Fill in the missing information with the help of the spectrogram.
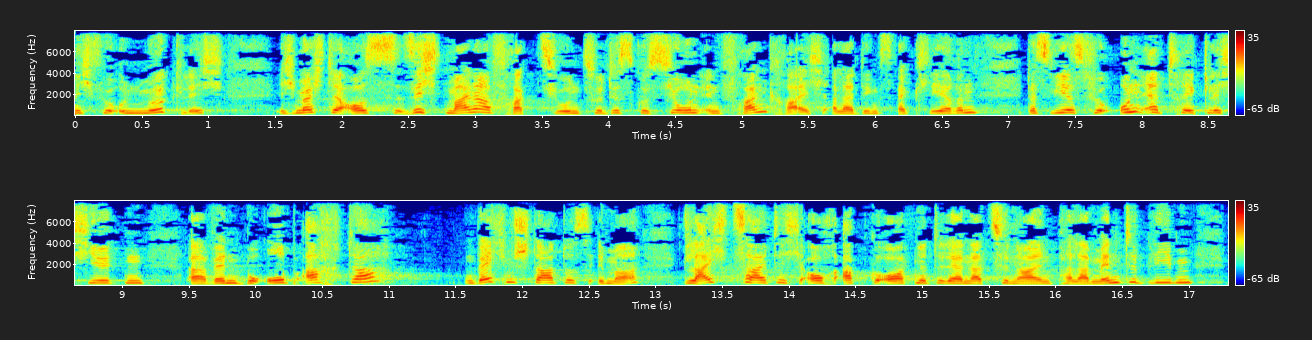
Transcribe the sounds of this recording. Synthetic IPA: nɪçtfyːɐʔʊnmøːklɪç | ʔɪçmœçtəʔa̰ʊsz̥ɪçtmaɪnɐfʁ̥ak̚t͡sjoːnt͡suːɐdɪskʊsjoːnʔɪ̰nfʁ̥aŋkʁ̥a̰ɪçʔalɐdɪŋsɛɐkʰl̥ɛːʁ̞ənd̥asv̥iːɐɛsfyːɐʔʊnɛɐtʁ̥ɛːklɪçhiːltn̩ | ʔvɛnbəʔoːpʔaχtɐ | ʔɪnvɛlçəmʃtaːtʊsʔɪmɐɡ̥laɪçt͡saɪtɪçʔa̰ʊxʔap̚ɡ̥əʔɔɐdnətədeːɐnat͡sjonaːlənpʰaɐlamɛntəbliːbm̩

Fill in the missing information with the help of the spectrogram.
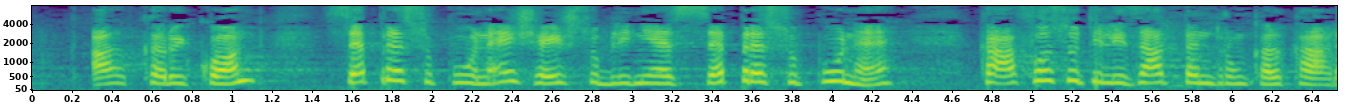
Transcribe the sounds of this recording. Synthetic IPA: alkəɾujko̞nt̪se̞pɾe̞supune̞ʃiait͡ʃʲsublinie̞zse̞pɾe̞supune̞ | kəafo̞st̪ut̪ilizat̪̚pe̞nt̪ɾuɨŋkəlkaɾe

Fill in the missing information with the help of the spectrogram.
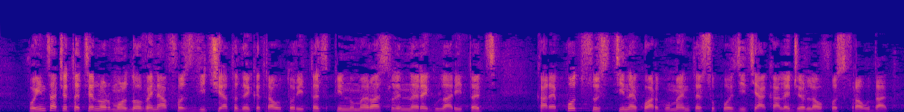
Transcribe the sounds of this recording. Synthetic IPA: vo̞int̪sat͡ʃe̞t̪ət̪senilo̞rmo̞ld̪o̞ve̞nʲafo̞st̪vit͡ʃiat̪əd̪e̞kət̪ɾeaut̪o̞ɾit̪ət̪sʲpɾinːume̞ɾoasele̞ne̞ɾe̞ɡulaɾit̪ət̪sʲ | kaɾe̞po̞t̪sust̪sine̞kuarɡume̞nt̪e̞supo̞zit̪siakəale̞d͡ʒe̞ɾʲileawfo̞st̪fɾaud̪at̪e

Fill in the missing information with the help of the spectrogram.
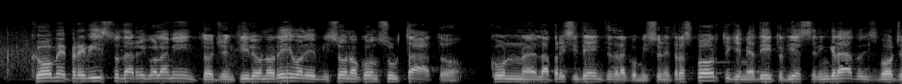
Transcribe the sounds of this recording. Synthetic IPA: koːmepːɾevist̪od̪arːeɡolament̪od͡ʒent̪iːleonoɾeːvolemisoːnokonsult̪aːt̪o | konlapɾesid̪ɛnt̪ed̪elːakomːisːjoːnet̪ɾaspɔrt̪ik̟emːiad̪ːet̪ːod̪iɛsːeɾiŋɡɾaːd̪od̪izvɔld͡ʒe

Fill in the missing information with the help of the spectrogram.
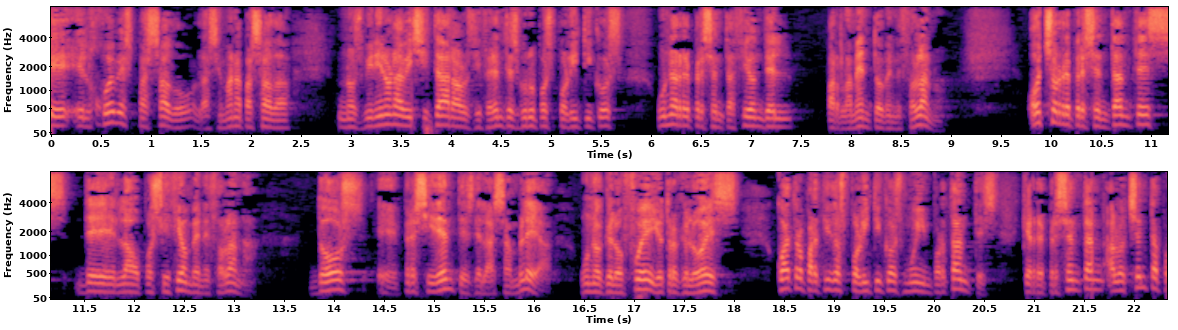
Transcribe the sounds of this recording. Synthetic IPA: eelxwe̞β̞e̞spasað̞o̞lase̞mãnapasað̞a | no̞zβinje̞ɾo̞naβ̞isit̪aɾalo̞zðife̞ɾe̞nt̪e̞zɣɾupo̞spo̞lit̪iko̞s | unare̞pɾe̞se̞nt̪aθjo̞nd̪e̞l | paɾlamẽnt̪o̞β̞e̞neθo̞lano̰ | o̞t͡ʃo̞re̞pɾe̞se̞nt̪ant̪e̞zðe̞laopo̞siθjo̞mbe̞ne̞θo̞lana̰ | ðo̞spɾe̞sið̞e̞nt̪e̞zðe̞la̰ːsamble̞a̰ | uno̞ke̞lo̞fwe̞io̞t̪ɾo̞ke̞lo̞e̞s | kwat̪ɾo̞paɾt̪ið̞o̞spolit̪iko̞zmujimpo̞ɾt̪ant̪e̞s | ke̞re̞pɾe̞se̞nt̪ana̰lo̞t͡ʃe̞nt̪a

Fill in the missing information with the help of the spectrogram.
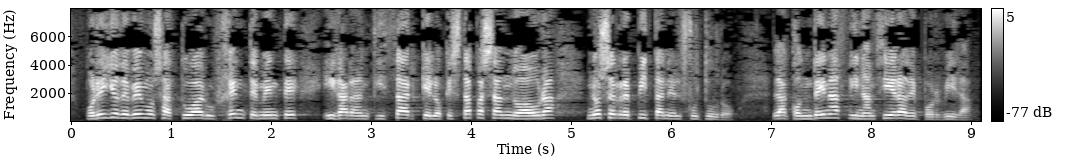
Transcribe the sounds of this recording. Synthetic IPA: po̞ɾe̞ʝo̞ð̞e̞β̞e̞mo̞sak̚t̪uaɾuɾxe̞nt̪e̞mẽ̞nt̪e̞iɣaɾant̪iθaɾke̞lo̞keːst̪apasand̪oao̞ɾano̞se̞re̞pit̪aene̞lfut̪uɾo̞ | lako̞nd̪e̞nafinãn̟θje̞ɾað̞e̞po̞ɾβiða

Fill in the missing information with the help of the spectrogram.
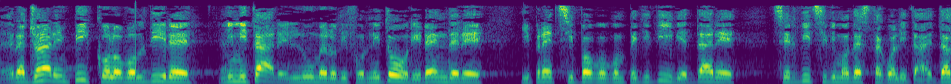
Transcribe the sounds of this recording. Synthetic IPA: rad͡ʒːonaːɾeimpikːolovwɔld̪iːɾe | limit̪aːɾeilnuːmeɾʊd̪ifʊrnit̪uːɾirɛnd̪eɾe | ipɾɛt̪sːipɔːkokompet̪̬it̪̬iːviɛd̪ːaːɾe | servit̪sːid̪imod̪ɛst̪akwalit̪aed̪ːa

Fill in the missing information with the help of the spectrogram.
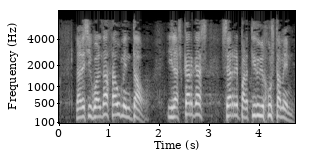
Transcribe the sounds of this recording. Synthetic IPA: lað̞e̞siɣwald̪aθawmẽ̞nt̪aw | ilaskaɾɣasː | eanrepaɾt̪iðuixust̪amẽ̞nt̪

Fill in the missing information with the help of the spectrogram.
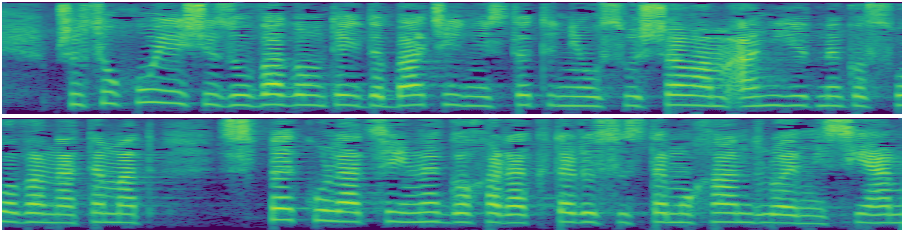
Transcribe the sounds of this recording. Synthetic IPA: pʂɘswuxujɛɕɛzuvaɡɔ̃w̃t̪ɛjd̪ɛbat͡ɕɛiɲɛst̪ɛt̪ɘɲɛuswɘʂawamaɲijɛd̪nɛɡɔswɔvanat̪ɛmat̪ | spɛkulat̪sɘjnɛɡɔxaɾakt̪ɛɾusɘst̪ɛmuxand̪luɛmʲisʲjamʲi

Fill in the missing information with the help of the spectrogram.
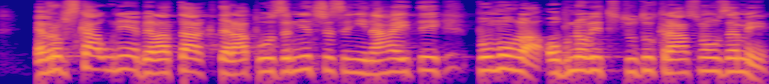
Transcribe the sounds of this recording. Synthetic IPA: ʔɛvɾopskaːʔunɪjɛbɪlat̪akt̪ɛɾaːpo̞zɛmɲɛt̪r̥ɛsɛɲiːnaɦajt̪ɪpo̞mo̞ɦlaʔo̞bno̞vɪt̪ːut̪̬o̞kɾaːsno̞wzɛmɪ

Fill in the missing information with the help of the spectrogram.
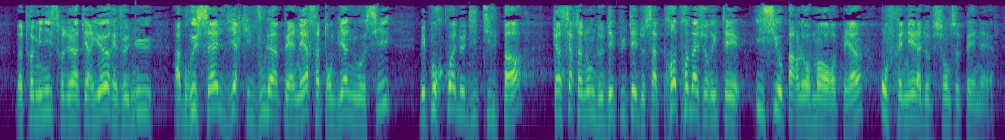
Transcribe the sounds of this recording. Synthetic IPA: nɔt̪χəminist̪χəd̪əlɛ̃t̪eʁjœʁɛvəny | abʁysɛld̪iʁkilvulɛɛ̃peɛnɛʁsat̪ɔ̃bjɛ̃nuosi | mɛpuʁkwanəd̪it̪ilpa | kɛ̃sɛʁt̪ɛ̃nɔ̃bʁəd̪əd̪epyt̪ed̪əsapχɔpχəmaʒɔʁit̪eisiopaʁləmɑ̃øʁɔpeɛ̃ɔ̃fχenelad̪ɔpsjɔ̃d̪əsəpeɛnɛ̰ːʁ

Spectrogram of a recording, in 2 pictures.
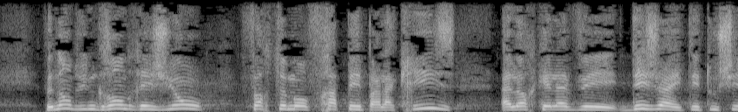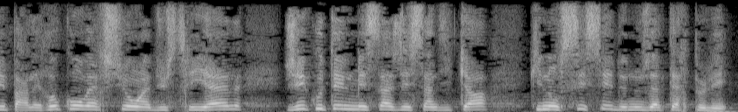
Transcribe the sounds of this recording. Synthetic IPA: vənɑ̃d̪ynɡʁɑ̃d̪ʁeʒjɔ̃ | fɔʁt̪əmɑ̃fχapepaʁlakχiz | alɔʁkɛlavɛd̪eʒaet̪et̪uʃepaʁleʁəkɔ̃vɛʁsjɔ̃ɛ̃d̪yst̪χijɛlʒeːkut̪eləmesaʒd̪esɛ̃d̪ika | kʲinɔ̃sesed̪ənuzɛ̃t̪ɛʁpəle

